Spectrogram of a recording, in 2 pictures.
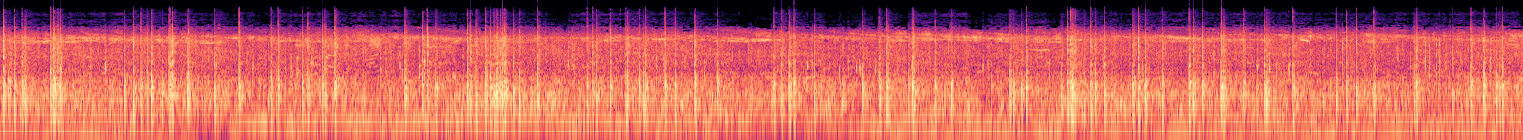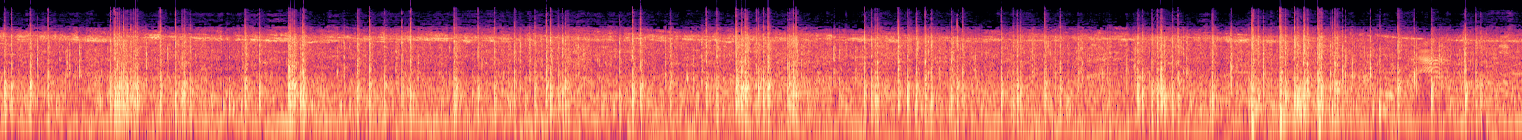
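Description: Many fireworks going off at once: continuous rapid crackling and popping, with frequent sharper bangs throughout.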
